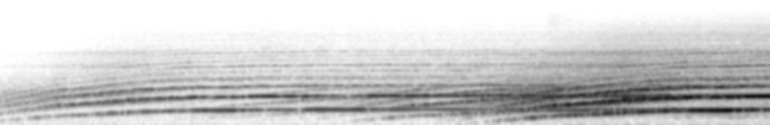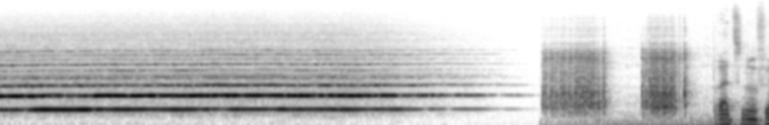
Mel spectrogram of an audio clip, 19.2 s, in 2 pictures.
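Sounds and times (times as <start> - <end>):
fire alarm siren during evacuation drill: 0.0 - 18.5.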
